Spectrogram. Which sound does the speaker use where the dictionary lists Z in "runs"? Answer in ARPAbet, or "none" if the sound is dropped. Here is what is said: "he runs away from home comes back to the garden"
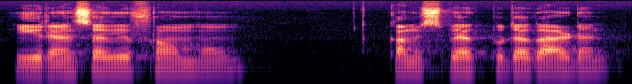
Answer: S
